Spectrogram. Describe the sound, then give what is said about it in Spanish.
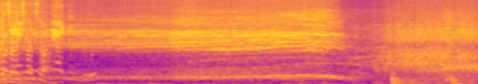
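A crowd of children at a live clown show shouts together in a long, sustained loud cry, then the shouting breaks into scattered excited yells, lively throughout. “Esto es un sonido directo del, del payaso, de, los niños”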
